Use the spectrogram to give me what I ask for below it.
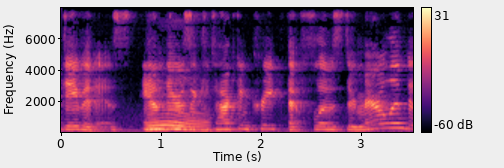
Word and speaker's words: Catoctin: It's always Catoctin. Catoctin. If you put the accent on the second syllable, you will say it right.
